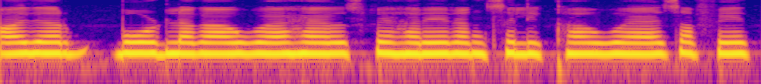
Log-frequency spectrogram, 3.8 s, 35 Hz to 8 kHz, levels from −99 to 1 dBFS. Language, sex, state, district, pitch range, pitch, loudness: Hindi, female, Haryana, Jhajjar, 250-255 Hz, 250 Hz, -10 LUFS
